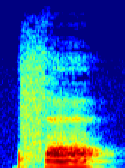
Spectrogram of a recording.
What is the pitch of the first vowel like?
low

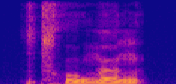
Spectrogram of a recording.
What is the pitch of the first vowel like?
rising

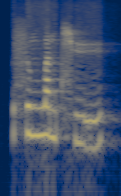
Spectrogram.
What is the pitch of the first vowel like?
high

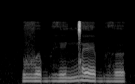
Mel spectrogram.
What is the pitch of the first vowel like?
low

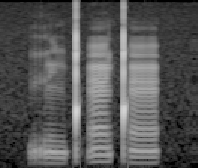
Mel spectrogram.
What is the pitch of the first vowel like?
low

